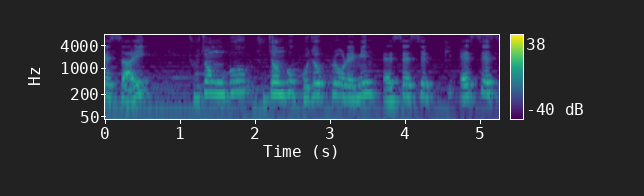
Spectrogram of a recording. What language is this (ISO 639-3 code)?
kor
